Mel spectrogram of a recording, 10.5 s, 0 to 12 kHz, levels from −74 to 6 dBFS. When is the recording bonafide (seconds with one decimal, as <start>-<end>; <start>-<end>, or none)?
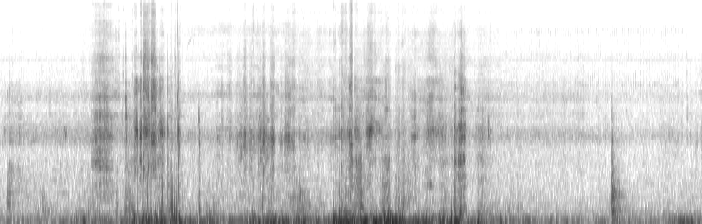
0.0-4.3; 7.5-10.5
